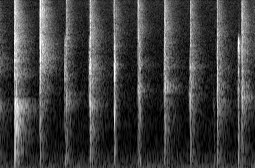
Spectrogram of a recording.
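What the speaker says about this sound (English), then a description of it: "let's clap it up" Ten sharp, evenly spaced hand claps ring out in a steady rhythm, close and distinct, with no talking over them, like a small group clapping in unison at a fantasy football draft.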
